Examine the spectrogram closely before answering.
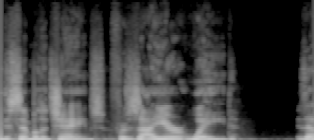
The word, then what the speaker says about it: Zaire: 12 years old is not old enough to be the symbol of change for Zaire Wade. Is that how you say his name? Uh-huh. No, Zaire's the older son. No, Zaire. Zaya.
